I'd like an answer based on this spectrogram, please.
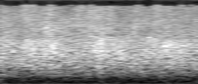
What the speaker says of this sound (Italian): oggi ci godremo questi applausi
